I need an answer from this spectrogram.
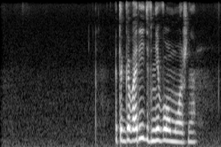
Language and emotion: Russian, neutral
